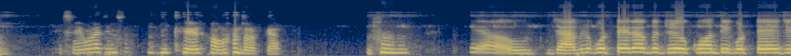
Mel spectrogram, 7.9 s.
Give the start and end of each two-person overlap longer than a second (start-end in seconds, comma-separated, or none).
none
